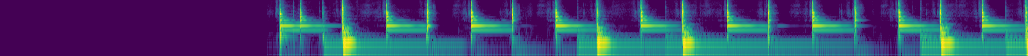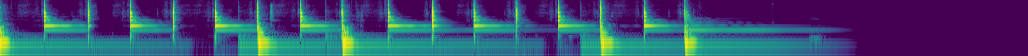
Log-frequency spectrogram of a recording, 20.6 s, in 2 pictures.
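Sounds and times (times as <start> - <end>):
tabla in 4/4 at 70: 2.8 - 18.5.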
